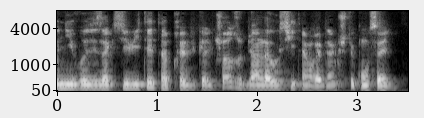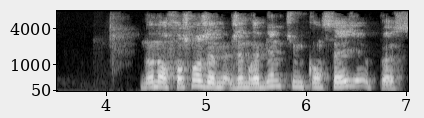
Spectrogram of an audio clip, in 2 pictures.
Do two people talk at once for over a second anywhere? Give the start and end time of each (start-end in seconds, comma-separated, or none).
none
